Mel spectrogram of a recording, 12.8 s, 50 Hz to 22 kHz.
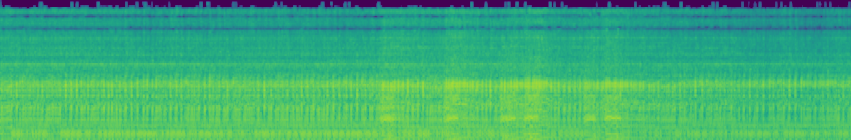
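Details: Murray M2500 trimmer on a new replacement carburetor kit, test run before tuning; runs ragged and struggles, revs surging and sagging. It bogs on an untuned high-speed mixture screw.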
